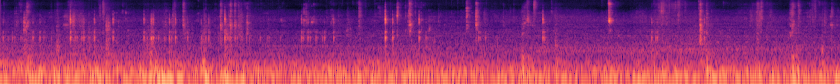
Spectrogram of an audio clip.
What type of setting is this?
car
